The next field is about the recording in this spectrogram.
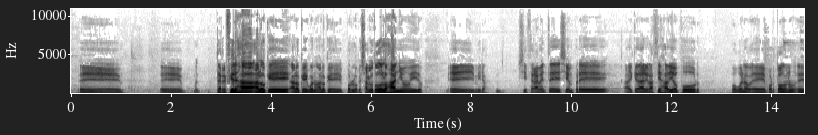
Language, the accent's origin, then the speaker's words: Spanish; Seville, Andalusia, Spain; soy aquí de Sevilla, nací aquí en Sevilla, en la Puerta Carmona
